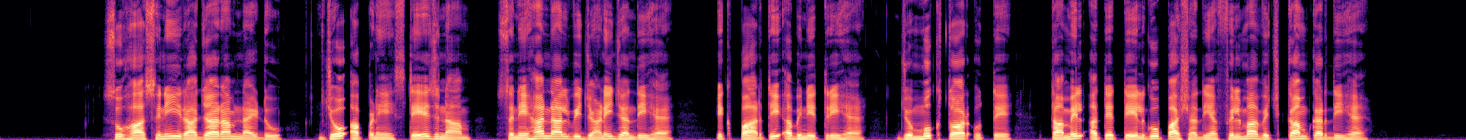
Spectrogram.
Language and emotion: Punjabi, neutral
